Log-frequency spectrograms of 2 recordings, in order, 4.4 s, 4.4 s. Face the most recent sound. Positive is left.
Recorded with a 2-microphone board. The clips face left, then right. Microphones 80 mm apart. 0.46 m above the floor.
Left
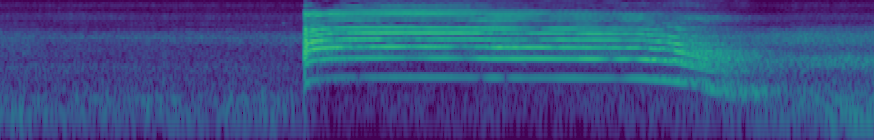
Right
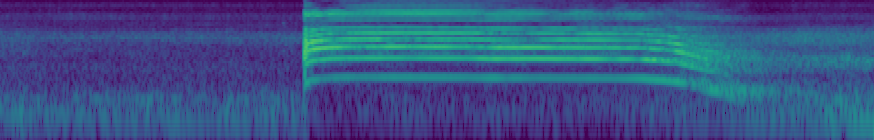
turn(degrees=-10)  # may be behind; listen again after turning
